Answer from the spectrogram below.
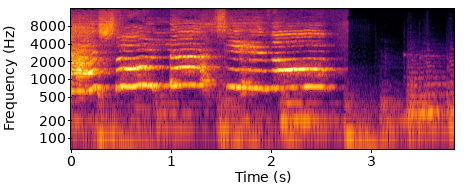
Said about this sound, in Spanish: Parece que alguien canta con una voz espantosa verdaderamente desagradable. Suena como un chirrido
